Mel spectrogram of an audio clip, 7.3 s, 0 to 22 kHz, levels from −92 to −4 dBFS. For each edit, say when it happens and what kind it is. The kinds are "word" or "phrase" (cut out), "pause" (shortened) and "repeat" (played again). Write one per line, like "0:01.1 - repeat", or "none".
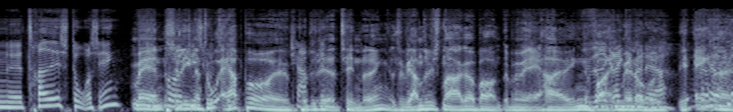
0:01.0 - word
